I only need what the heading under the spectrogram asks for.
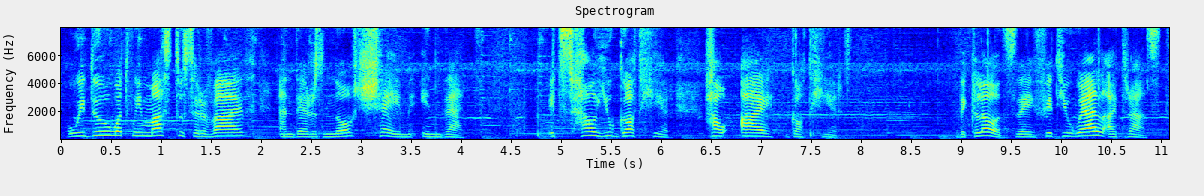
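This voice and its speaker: A shrewd, discreet hostess of ancient Greece in a video game. She is measured and polished, at a medium pitch, over faint music. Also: animated, a bit bright. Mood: discreet, knowing. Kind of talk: video game dialogue acting.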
